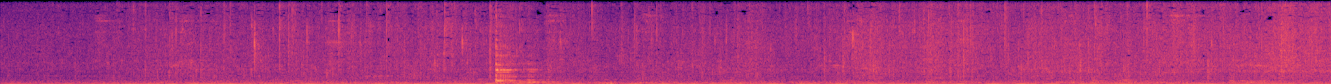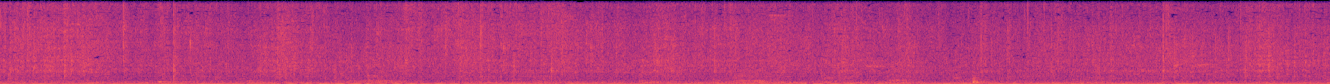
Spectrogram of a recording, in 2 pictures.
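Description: Chopped okra sizzling in hot oil with fried onions in a frying pan, a steady hiss that grows a little louder after about six seconds. A spatula stirs through the okra now and then, with one short knock about four seconds in.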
